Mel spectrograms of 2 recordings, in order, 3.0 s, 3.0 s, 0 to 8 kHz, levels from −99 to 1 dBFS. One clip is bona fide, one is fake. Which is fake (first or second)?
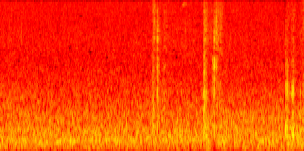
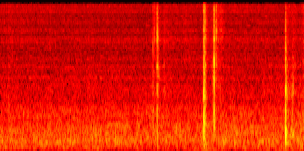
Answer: second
